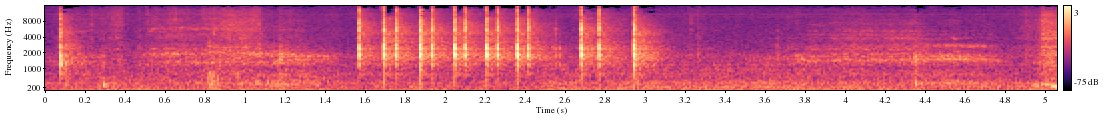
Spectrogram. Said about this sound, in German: So, wir schrauben jetzt oder stecken jetzt den Pott wieder auf unseren Akkuträger. Das macht einmal durch das Magnet. Klick.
